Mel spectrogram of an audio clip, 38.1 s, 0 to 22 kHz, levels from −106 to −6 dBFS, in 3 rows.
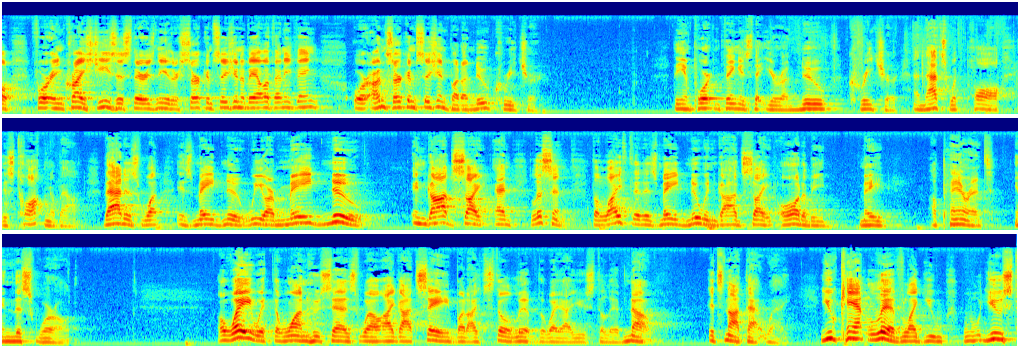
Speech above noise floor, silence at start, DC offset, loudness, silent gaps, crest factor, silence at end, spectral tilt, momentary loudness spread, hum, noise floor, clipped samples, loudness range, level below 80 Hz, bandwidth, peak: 33 dB; 0 s; under 0.1%; -21 LUFS; none; 24 dB; 0 s; -3.5 dB/octave; 16 LU; none; -55 dBFS; under 0.1%; 8 LU; -52 dBFS; 15 kHz; 0 dBFS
